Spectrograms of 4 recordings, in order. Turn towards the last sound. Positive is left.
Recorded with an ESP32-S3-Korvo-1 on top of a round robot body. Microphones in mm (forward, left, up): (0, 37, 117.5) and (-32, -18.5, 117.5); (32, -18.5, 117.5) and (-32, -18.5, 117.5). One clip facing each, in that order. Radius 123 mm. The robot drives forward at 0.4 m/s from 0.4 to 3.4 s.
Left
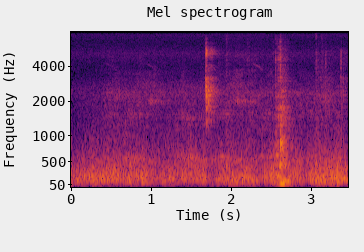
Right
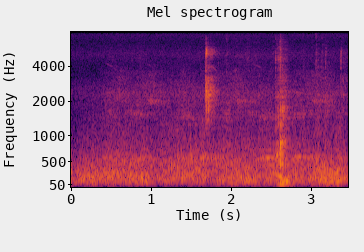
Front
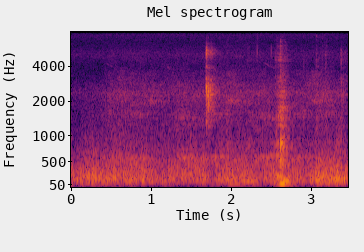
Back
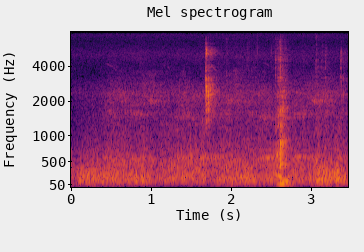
turn(degrees=-165)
